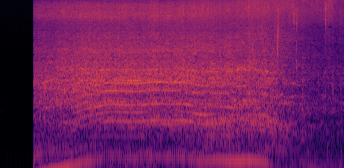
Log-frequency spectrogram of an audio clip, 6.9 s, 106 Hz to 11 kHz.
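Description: Off-road 4x4's engine running hard under load as it crawls through a muddy rut, starting abruptly, its pitch climbing a little and then holding steady; about five and a half seconds in the revs fall and it gets quieter.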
